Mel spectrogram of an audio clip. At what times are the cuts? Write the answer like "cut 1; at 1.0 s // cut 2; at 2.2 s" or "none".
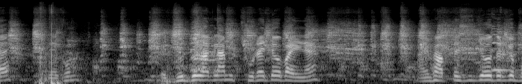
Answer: none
